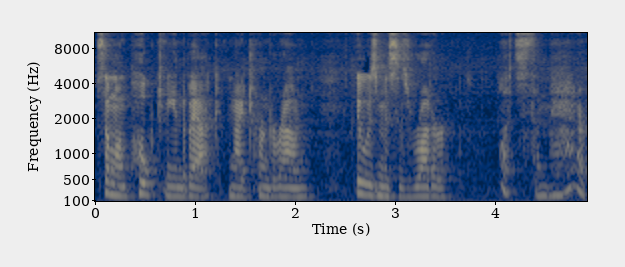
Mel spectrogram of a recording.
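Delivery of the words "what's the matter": soft, hushed stage half-whisper. Mrs. rudder pokes the narrator from behind and asks: half-whispering. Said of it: "she whispered".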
